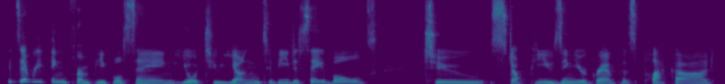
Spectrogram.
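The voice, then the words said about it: Muddled Australian accent. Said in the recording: “I'm from Australia, as you probably hear in my muddled accent.”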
